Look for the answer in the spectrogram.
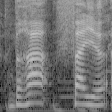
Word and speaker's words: Bra Fie: On y retrouve un duo avec Damian Marley, Bra Fire. Alors je sais pas si je prononce bien, B-R-A-F-I-E.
